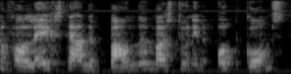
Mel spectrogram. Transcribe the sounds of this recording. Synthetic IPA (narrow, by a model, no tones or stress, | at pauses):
ənvɑnleːχstaːndəpɑndənʋɑstunɪnɔpkɔmst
